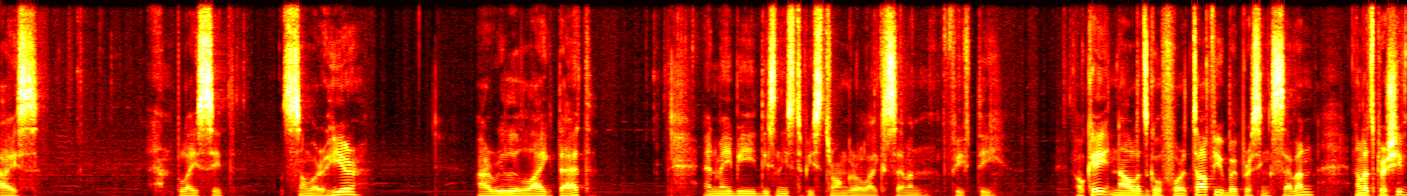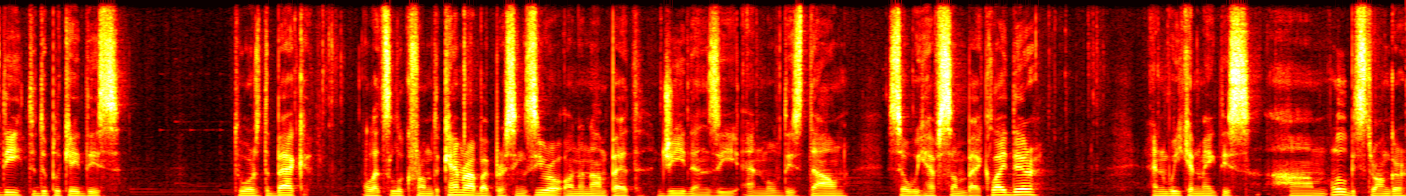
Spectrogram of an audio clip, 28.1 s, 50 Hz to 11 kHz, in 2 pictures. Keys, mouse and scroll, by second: 0.9 g, 1.0 z, 6.3 click, 7.4 click, 11.9 KP_7, 12.7 scroll down 3, 13.3 click, 13.3 x, 13.9 shift+d, 16.8 click, 18.6 KP_0, 20.6 g, 20.8 z, 23.0 click, 23.3 g, 24.5 click, 25.4 click.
